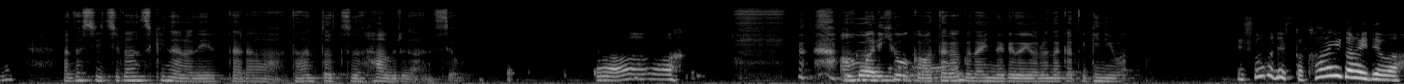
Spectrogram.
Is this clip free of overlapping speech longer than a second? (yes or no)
yes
